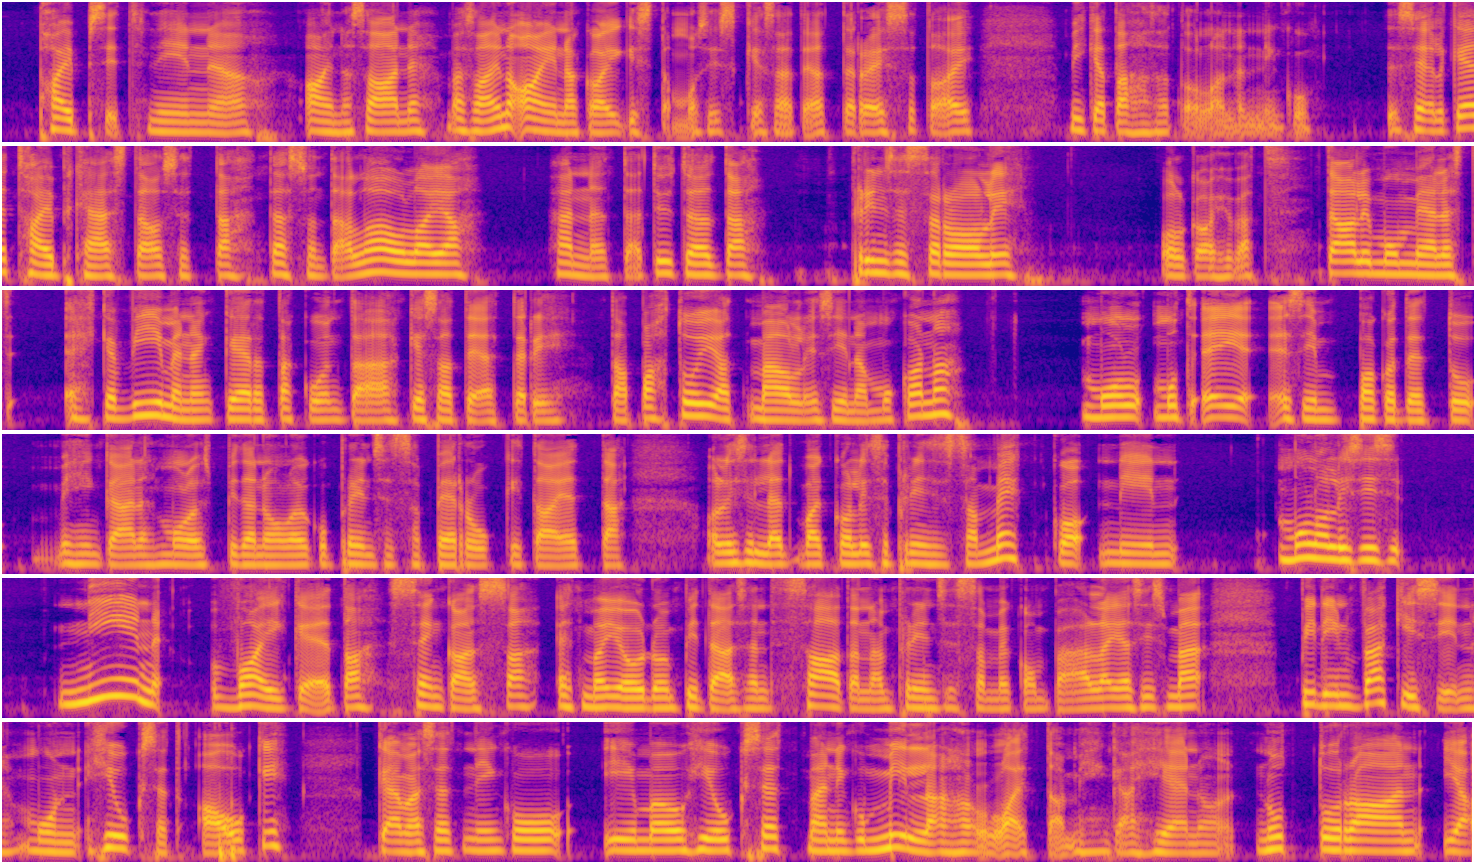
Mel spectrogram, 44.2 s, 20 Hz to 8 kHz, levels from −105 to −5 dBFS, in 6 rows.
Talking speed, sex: 145 wpm, female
